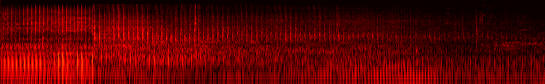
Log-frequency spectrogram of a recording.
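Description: Small motorbike engine running with a rapid, even chug. The sound changes sharply about two seconds in, then fades away over the next several seconds.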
